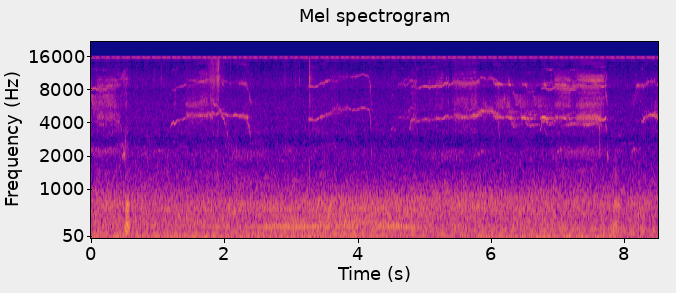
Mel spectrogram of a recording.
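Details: Bald eagles at the Decorah nest on 28 May 2014 as a fish is delivered: high, thin, whistled piping notes in short strings, some drawn out and level, over a steady low rumbling background noise.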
